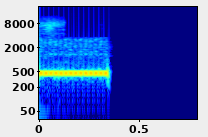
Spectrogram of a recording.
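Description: A single short, steady electronic telephone tone sounds clearly for about a third of a second, then cuts off abruptly into silence. No voices are present.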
